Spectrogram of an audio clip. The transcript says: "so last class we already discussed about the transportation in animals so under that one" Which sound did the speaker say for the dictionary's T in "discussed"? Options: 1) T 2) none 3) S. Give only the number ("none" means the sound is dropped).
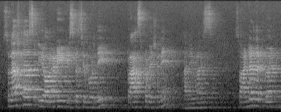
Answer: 2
